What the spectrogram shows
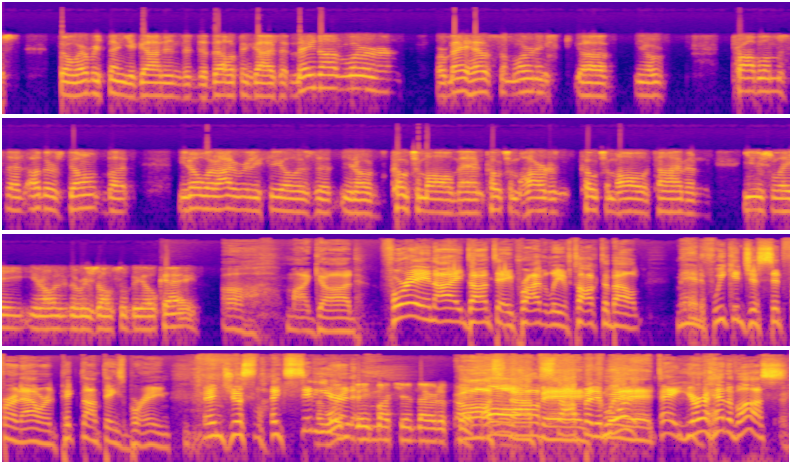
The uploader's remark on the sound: Naturally, he called.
